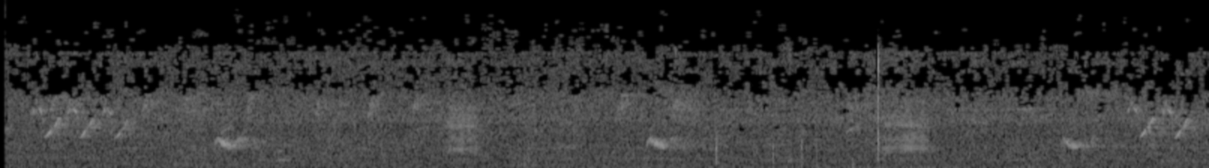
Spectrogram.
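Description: Wild birds calling: scattered short chirps and a couple of raspy call series, over a steady outdoor hiss.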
